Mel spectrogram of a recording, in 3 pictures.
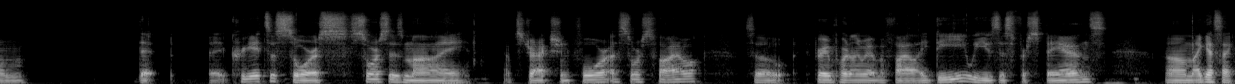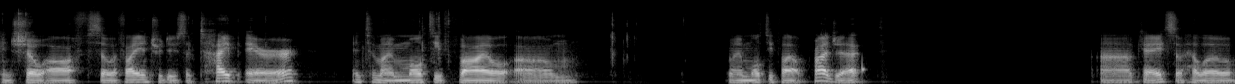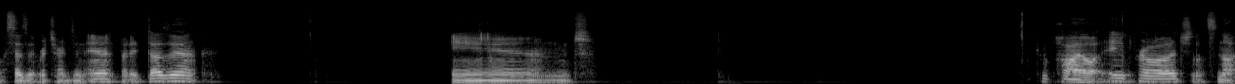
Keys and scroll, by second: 4.7 Return, 12.3 ctrl+shift+l, 12.5 ctrl+shift+k, 14.2 super+Tab, 16.5 space, 16.6 space, 18.1-19.2 typing, 20.2-22.5 typing, 29.4 ctrl+shift+k, 30.7 Up, 31.0 Up, 31.5 Up, 31.9 Up, 32.5 Up, 33.0 Up, 33.5 Up, 34.8 Return, 35.8 Up, 35.9-36.9 Left.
